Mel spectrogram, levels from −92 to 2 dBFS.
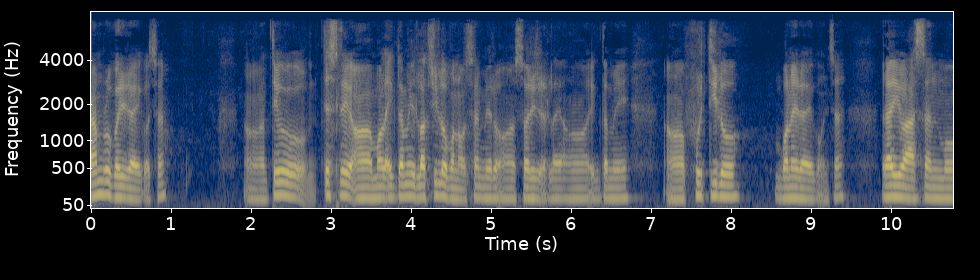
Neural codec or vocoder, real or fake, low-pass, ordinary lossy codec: codec, 16 kHz, 4 kbps, X-Codec, WavLM features, trained on Multilingual LibriSpeech; fake; 7.2 kHz; AAC, 32 kbps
